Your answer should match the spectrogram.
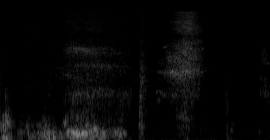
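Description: A man's heavy breaths close to the microphone, a few breathy exhales in the first three seconds.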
